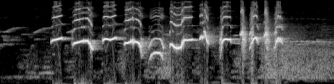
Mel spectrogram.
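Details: Afternoon ngeplong song of an Oriental magpie-robin, played to stir other magpie-robins into replying. Faint opening, then about two seconds of loud, clear whistled slurs and quick upward-swept notes, trailing off into a soft hiss.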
